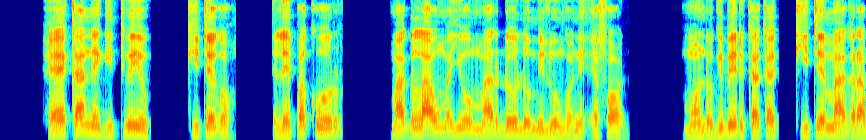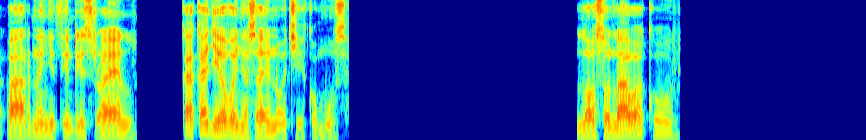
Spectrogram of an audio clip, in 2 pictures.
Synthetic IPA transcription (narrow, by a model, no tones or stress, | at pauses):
ɛkanɛɡitwejo | kiteɡɔ | elepakor | maɡlawmajomːardolomilwoŋɡonɪʔɛfɔd̚ | mɔndɔɡɪbedkakakitemaɡɾaparnɛɲɪt̪ɪndɪsɾaɛl | kakad͡ʒɛhɔvaɲasajɛnɔt͡ʃɪkɔmʊsḁ | lɔsɔlawakor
